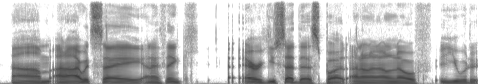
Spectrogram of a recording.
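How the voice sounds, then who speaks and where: Against a quiet background, a man with a Philadelphia accent talks fairly quickly at a fairly low pitch in a monotone, flat intonation. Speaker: Amazon seller podcast co-host. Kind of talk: casual podcast chat.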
